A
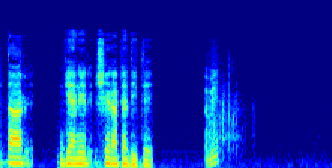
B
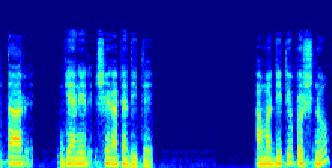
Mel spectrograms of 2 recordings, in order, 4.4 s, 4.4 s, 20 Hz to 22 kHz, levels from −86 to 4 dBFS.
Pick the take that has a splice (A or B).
B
